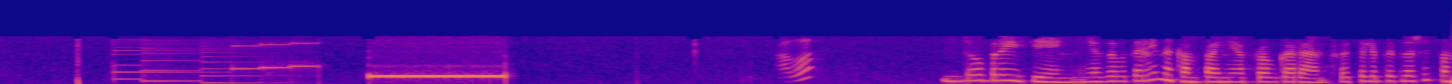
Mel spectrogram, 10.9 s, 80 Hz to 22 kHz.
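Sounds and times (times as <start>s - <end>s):
steady louder telephone line beep: 2.8s - 3.9s
speech: 7.2s - 10.8s.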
